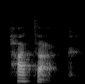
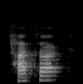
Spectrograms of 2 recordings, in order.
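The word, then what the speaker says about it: פַּתַח: a vowel under it that vowel is called patak patak has an a sound which is a short a sound like in english when we pronounce the word father so you would pronounce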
